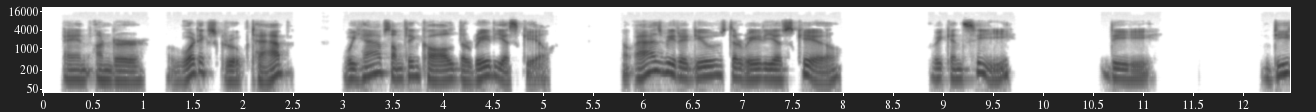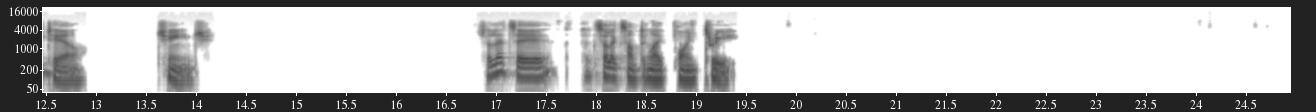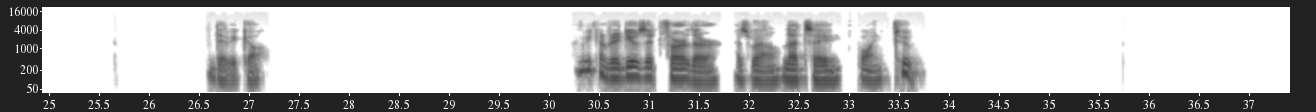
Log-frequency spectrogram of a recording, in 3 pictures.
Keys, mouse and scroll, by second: 1.2 click, 2.2-4.1 scroll down 2, 4.1-5.5 scroll down 1, 5.7-9.1 drag, 11.0-13.0 scroll up 2, 13.0-16.6 drag, 17.3-18.7 drag, 19.9 shift+middle drag, 20.5-22.3 middle drag, 22.4-22.9 scroll down 3, 23.7 click, 24.3 space, 30.0 space, 31.7-33.2 drag, 34.7-35.7 scroll up 1, 35.7 click, 35.7 scroll up 1, 36.4 space.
